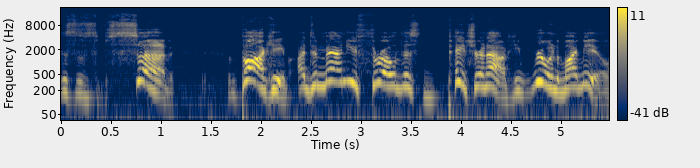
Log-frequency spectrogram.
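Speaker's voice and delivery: loud, high, indignant nobleman voice raising a fuss. A nobleman with soup on his trousers addresses the barkeep, causing a huge scene. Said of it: "is just causing a huge scene".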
